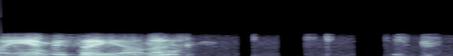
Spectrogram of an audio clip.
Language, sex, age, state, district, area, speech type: Sindhi, female, 45-60, Maharashtra, Thane, urban, conversation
